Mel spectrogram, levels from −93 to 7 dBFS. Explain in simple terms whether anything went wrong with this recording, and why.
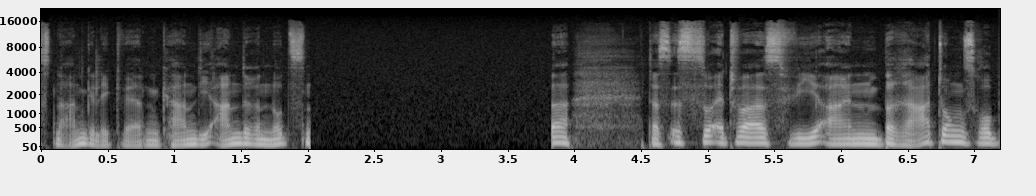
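Something did go wrong here. From 2.03 to 3.84 seconds, the speech suddenly cuts out for about 1.8 seconds. This is an audio dropout to a faint residue. The gap is not true silence. Only a soft hiss remains, far quieter than the speech. The sound stops and returns abruptly, not like a natural pause or fade. The likely cause is that the signal was briefly lost while the recording chain stayed switched on.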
